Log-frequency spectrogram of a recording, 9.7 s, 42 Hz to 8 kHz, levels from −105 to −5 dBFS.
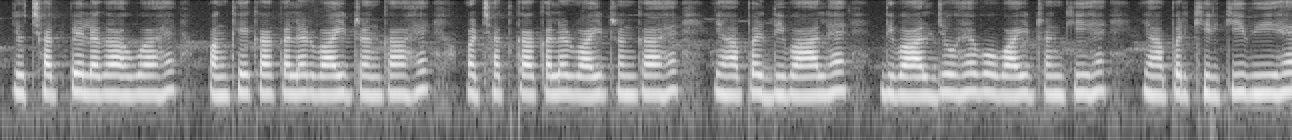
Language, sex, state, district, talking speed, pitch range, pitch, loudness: Hindi, female, Bihar, Supaul, 230 wpm, 235-250 Hz, 240 Hz, -18 LUFS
